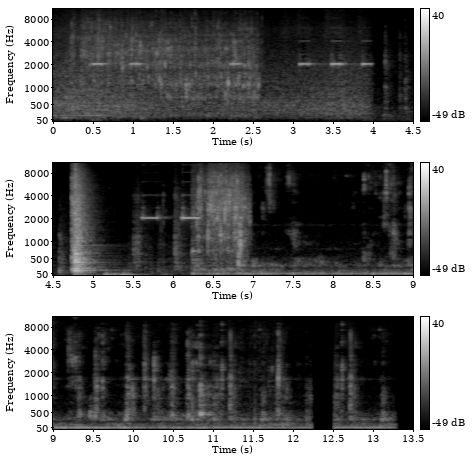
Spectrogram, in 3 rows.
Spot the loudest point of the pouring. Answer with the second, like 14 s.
7 s.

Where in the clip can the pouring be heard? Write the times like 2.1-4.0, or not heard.
0.1-2.6, 6.2-7.0, 10.8-11.9.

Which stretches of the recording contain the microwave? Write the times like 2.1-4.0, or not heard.
0.0-6.3.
